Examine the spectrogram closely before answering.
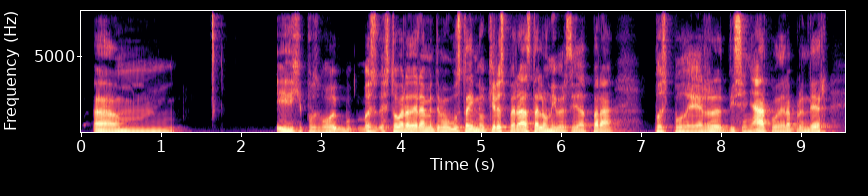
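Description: A man with a medium-pitched voice speaks at a moderate pace with long, frequent pauses, in a very clean recording with a silent background. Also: ordinary pitch variation. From Mexico, Veracruz. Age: 20s. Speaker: graphic designer. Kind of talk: personal storytelling monologue. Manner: hesitant, many fillers.

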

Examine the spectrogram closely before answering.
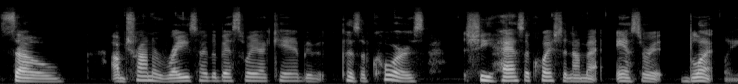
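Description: Using a plain, everyday voice, a woman speaks at a moderate pace and a fairly low pitch with fairly even intonation. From United States. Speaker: podcast host. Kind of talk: casual chat.

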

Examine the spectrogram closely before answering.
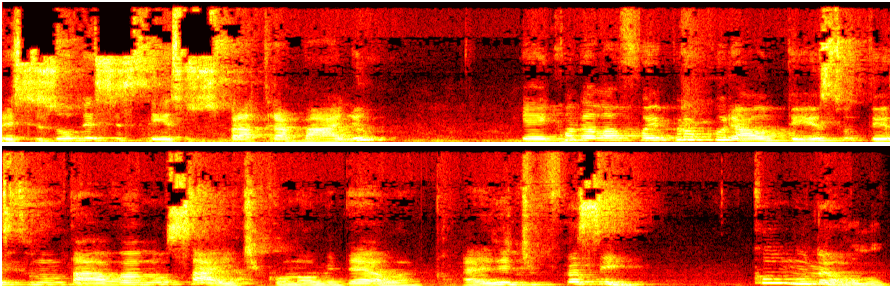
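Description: A woman's plain, everyday voice at medium pitch, with lively intonation. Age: 30s. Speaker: sports journalist. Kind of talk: casual chat.

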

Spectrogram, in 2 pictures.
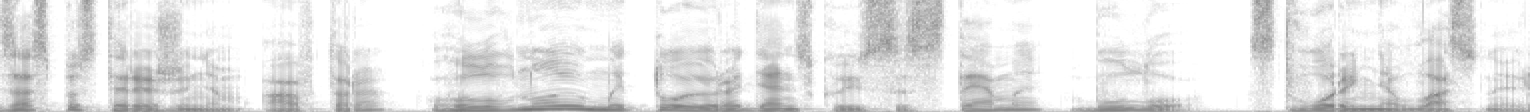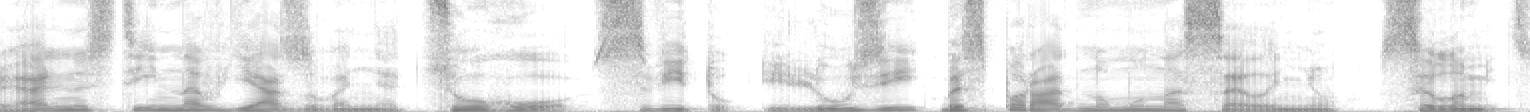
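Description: A plain, everyday voice moves at a moderate pace with lively intonation, very even loudness and hardly any pauses. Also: man, medium pitch for a man. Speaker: audiobook narrator. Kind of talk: literary audiobook reading, narrating a true story from a book. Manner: measured, even narration.

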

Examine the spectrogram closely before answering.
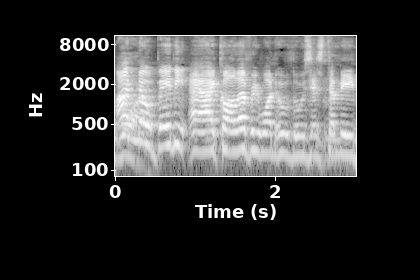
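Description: Over clear background noise, a man uses a put-on character voice, pitched high and raised and projected, at a moderate pace. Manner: cocky, swaggering.

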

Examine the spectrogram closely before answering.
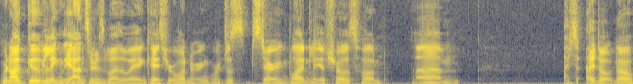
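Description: In an Irish accent, the speaker talks at a fairly quick pace in a bright, sharp tone, leaving long, frequent pauses, on a very clean recording with a silent background. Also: man. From Ireland. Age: 20s. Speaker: podcast co-host. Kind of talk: casual chat.

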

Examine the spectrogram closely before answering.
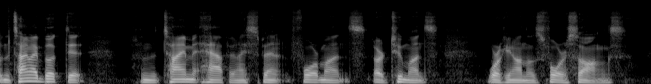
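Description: A man with an American accent and a fairly low pitch speaks with fairly even intonation in a very clean, silent-background recording that sounds dry and close with no echo. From California. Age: 20s. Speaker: professional musician and guitar teacher. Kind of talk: casual interview.

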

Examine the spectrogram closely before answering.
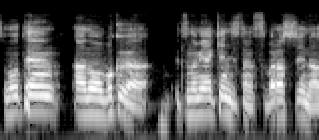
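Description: A man with a medium-pitched voice is heard in a dry, close recording with no echo. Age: 20s. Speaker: party activist. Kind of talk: panel discussion.

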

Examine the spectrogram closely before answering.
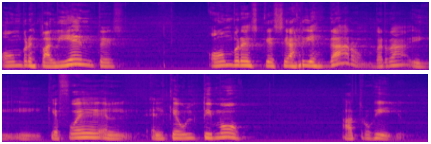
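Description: With noticeable background noise, a man speaks at a very slow pace in a fairly high pitch with ordinary pitch variation. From Dominican Republic, Moca. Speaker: pastor. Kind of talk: sermon.

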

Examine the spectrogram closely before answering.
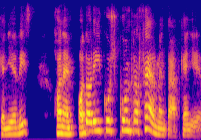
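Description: The voice moves with lively intonation at a very slow pace. The background is quiet. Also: man. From Hungary, Szatmár (upper Tisza region). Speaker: agricultural engineer. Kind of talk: interview.

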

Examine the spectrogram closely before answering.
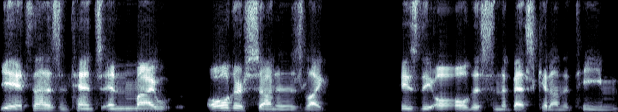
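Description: A man speaks in a normal speaking voice at medium pitch. His pace is moderate and his pitch variation ordinary. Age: 40s. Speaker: minister and youth baseball coach. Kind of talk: casual interview.

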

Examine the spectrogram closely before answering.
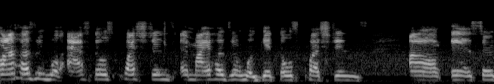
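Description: This woman talks at a moderate pace with a fairly high pitch. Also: fairly even intonation. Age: 20s. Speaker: podcast host. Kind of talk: personal testimony. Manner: halting.

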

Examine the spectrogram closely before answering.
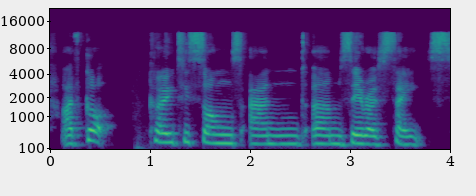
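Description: With a West Midlands accent, a woman speaks at a medium pitch and fairly even intonation. The background is quiet. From England, Shropshire. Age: middle-aged. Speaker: author. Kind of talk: interview.

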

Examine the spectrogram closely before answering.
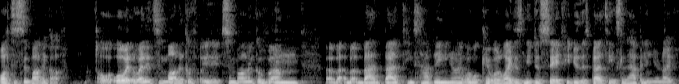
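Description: Somewhat breathy and very fast, a man talks at a medium pitch with ordinary pitch variation. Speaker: Bible study podcast host. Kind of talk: Bible study teaching. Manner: animated.

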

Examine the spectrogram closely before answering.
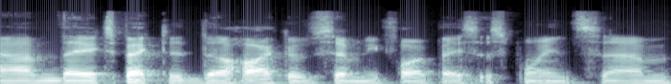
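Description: The setting is quiet. The speaker is a man with an Australian accent. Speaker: data analyst. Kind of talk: casual interview on finance.

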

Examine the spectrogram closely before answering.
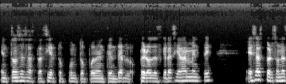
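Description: Speaking very fast, a man with a Mexican accent keeps a medium pitch and fairly even intonation. The sound is dry and close, with no echo. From Mexico. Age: young. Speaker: student podcast host. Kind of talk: casual chat.

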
